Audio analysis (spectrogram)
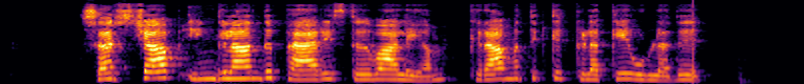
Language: Tamil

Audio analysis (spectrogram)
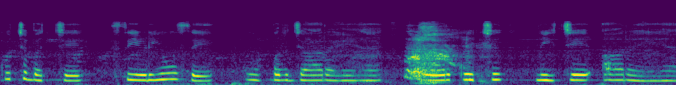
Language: Hindi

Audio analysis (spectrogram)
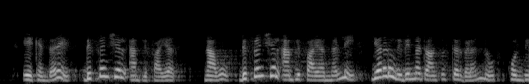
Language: Kannada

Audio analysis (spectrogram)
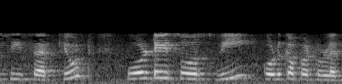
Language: Tamil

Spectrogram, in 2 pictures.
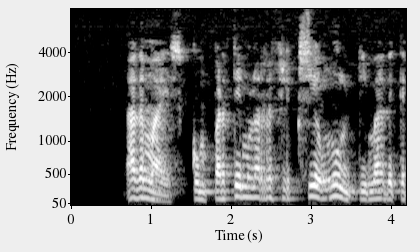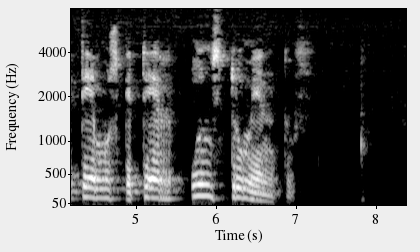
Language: Galician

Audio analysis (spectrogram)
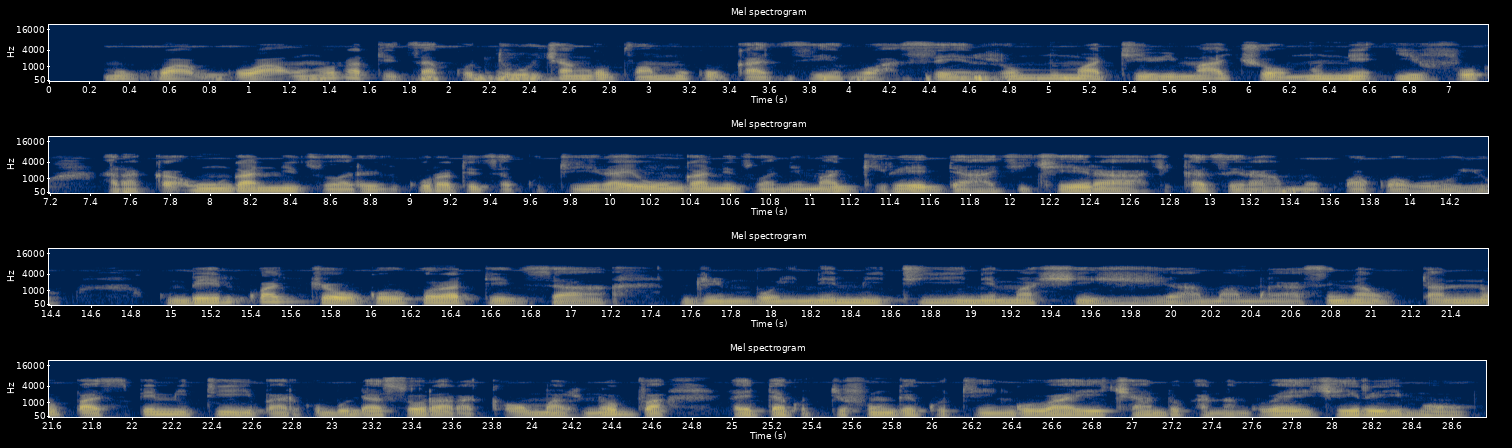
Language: Shona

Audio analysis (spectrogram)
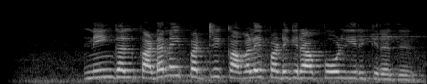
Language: Tamil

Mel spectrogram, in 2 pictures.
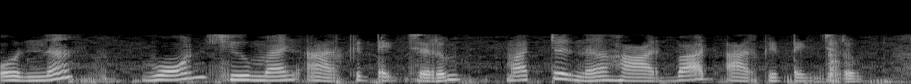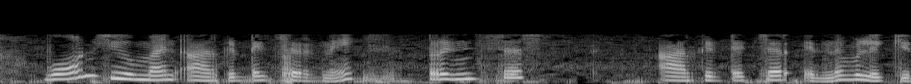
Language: Malayalam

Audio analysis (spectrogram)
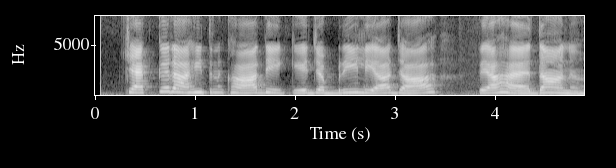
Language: Punjabi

